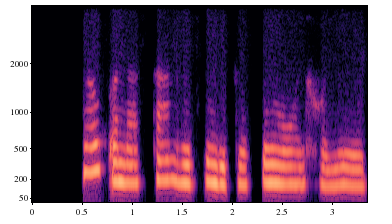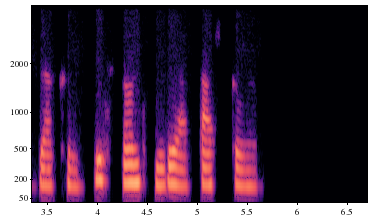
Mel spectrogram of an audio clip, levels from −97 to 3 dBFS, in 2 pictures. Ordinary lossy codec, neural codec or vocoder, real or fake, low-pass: Opus, 16 kbps; codec, 16 kHz in and 24 kHz out, 1 kbps, XY-Tokenizer; fake; 3.6 kHz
